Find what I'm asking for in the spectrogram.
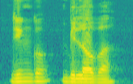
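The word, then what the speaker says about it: Ginkgo biloba: Jingo, se escribe Jing con K. – Ajá. – Jingo Biloba. Así como suena.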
